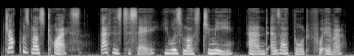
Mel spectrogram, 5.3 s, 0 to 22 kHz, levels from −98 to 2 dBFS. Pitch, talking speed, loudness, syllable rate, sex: 210 Hz, 215 wpm, -20 LUFS, 4.6 syllables/s, female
